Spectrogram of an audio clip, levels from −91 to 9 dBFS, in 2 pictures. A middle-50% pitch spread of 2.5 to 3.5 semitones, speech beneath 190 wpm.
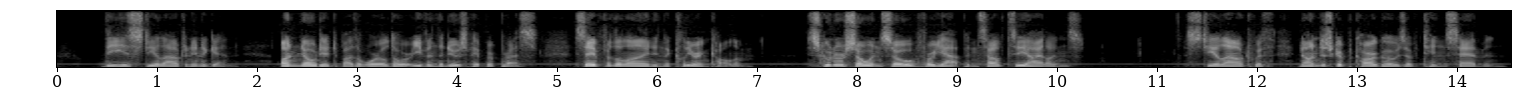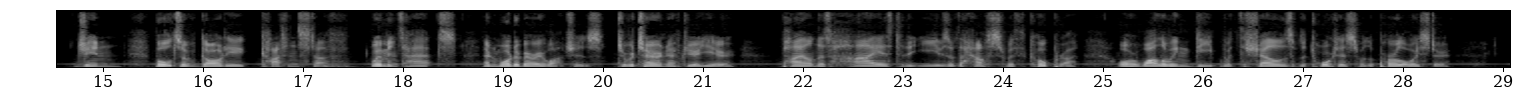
Yes: average, 2.8 semitones; average, 170 wpm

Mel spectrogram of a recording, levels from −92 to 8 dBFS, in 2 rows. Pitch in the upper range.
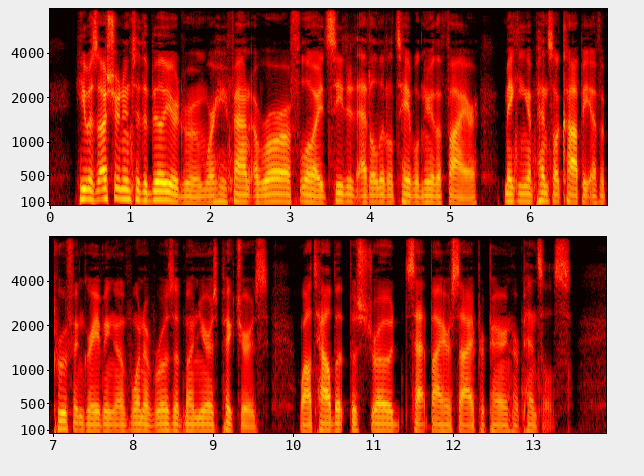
No: low, 100 Hz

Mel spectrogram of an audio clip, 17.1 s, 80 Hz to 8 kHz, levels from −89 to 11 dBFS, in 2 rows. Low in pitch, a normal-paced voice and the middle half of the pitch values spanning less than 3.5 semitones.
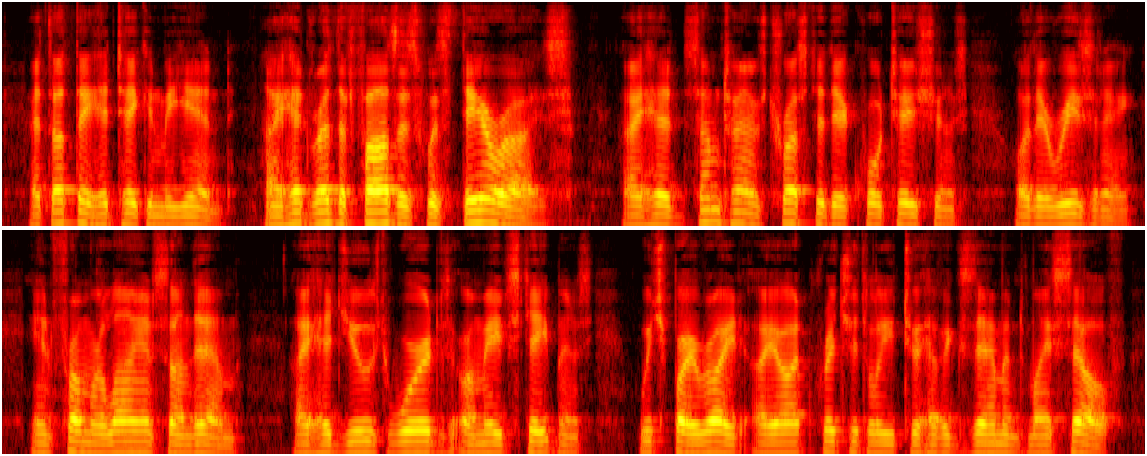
Yes: low, 125 Hz; average, 160 wpm; narrow, 2.4 semitones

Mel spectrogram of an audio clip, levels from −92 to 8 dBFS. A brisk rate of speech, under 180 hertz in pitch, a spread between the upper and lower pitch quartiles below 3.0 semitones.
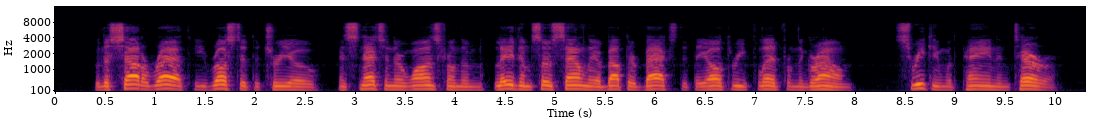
Yes: fast, 210 wpm; medium, 140 Hz; narrow, 2.5 semitones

